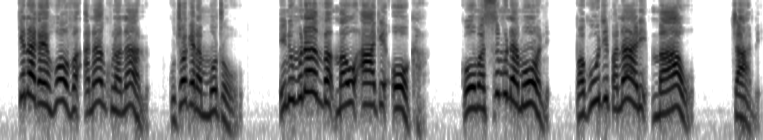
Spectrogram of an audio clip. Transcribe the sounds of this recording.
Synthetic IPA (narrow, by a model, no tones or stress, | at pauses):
kɛnakajɛɦɔvaʔanaːŋkʰulananɔ | kut͡ʃɔkɛɾam̩mɔtɔ̰ːwɔ | inumunaɱvamawɔʔakɛʔɔːkʰḁ̰ | kɔmasimunamɔnɛ | pak̬ut̬ipanalimawɔ | t͡ʃaːɓɛ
